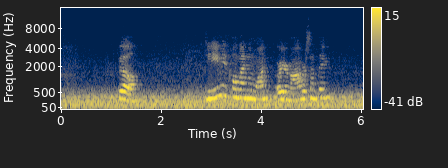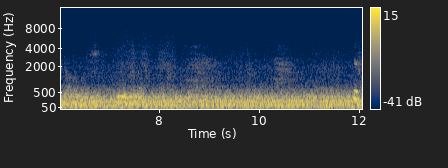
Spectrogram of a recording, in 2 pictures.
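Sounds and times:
low room hum: 0.0 - 12.0
faint murmur: 6.1 - 12.0.

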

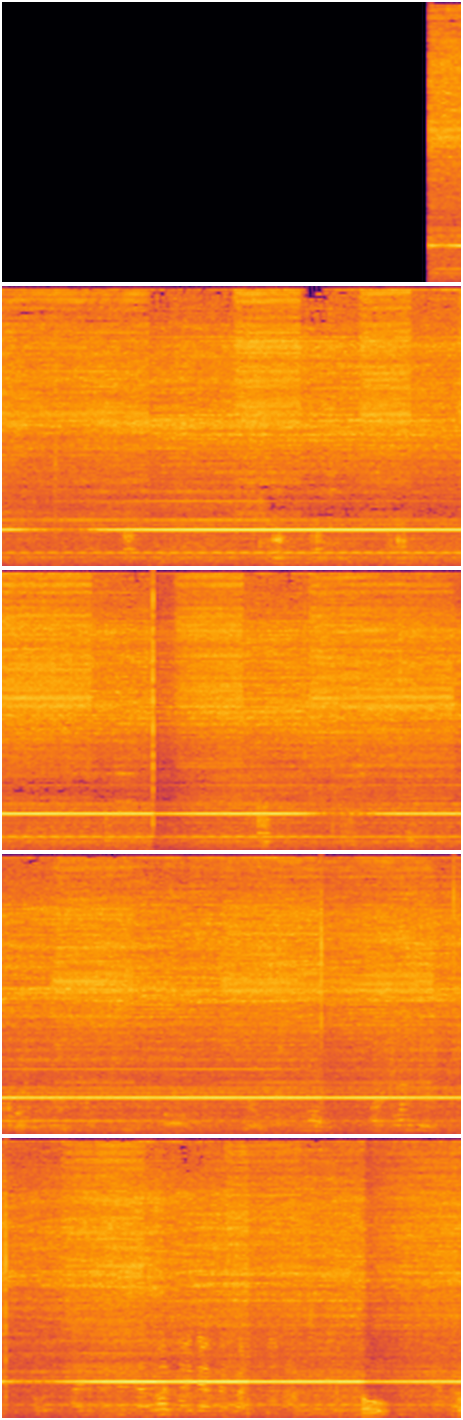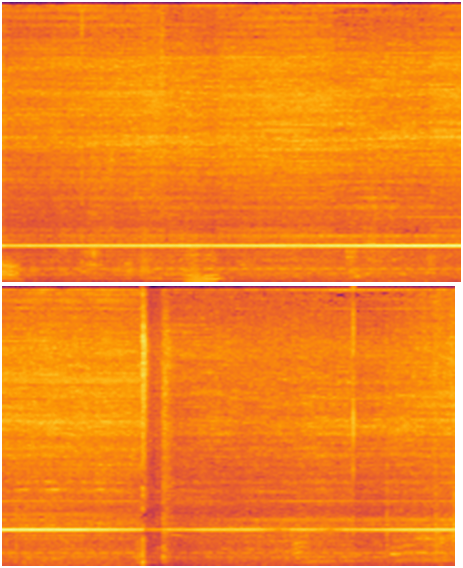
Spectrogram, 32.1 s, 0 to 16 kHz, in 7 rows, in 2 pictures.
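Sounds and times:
high-pitched machine whine: 4.3 - 32.0
machine noise: 4.3 - 32.0.

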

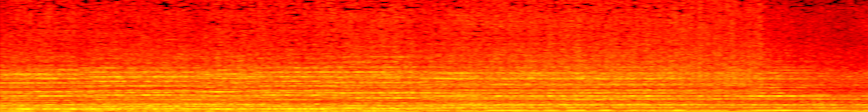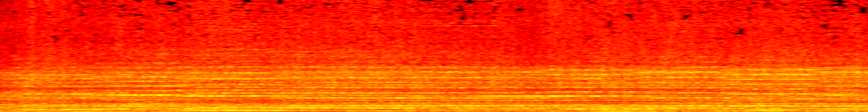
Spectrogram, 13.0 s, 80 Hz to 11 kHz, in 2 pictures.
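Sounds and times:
choir singing long held notes: 0.0 - 13.0
low bass drone: 1.9 - 7.6.

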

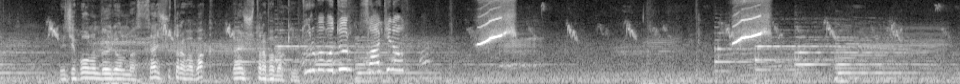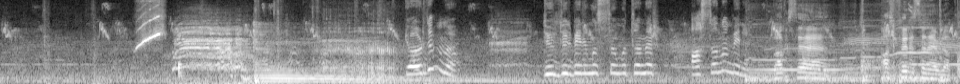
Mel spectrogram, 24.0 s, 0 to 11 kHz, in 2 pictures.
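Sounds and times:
man whistling: 6.0 - 6.5, 9.1 - 9.8, 13.7 - 14.2
horse whinnying: 13.7 - 17.1.

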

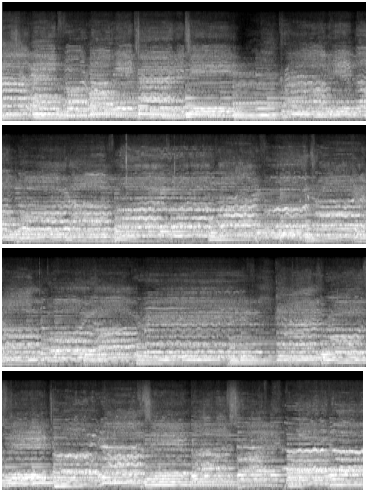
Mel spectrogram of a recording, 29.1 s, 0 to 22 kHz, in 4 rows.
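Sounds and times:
choir singing: 0.0 - 29.0.

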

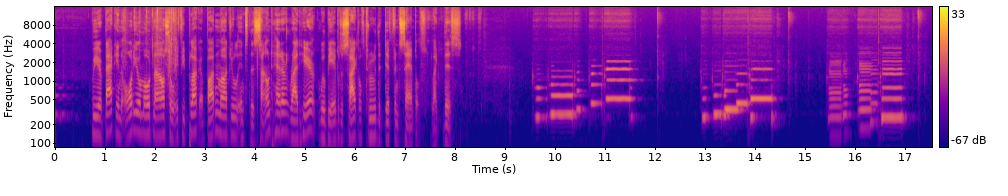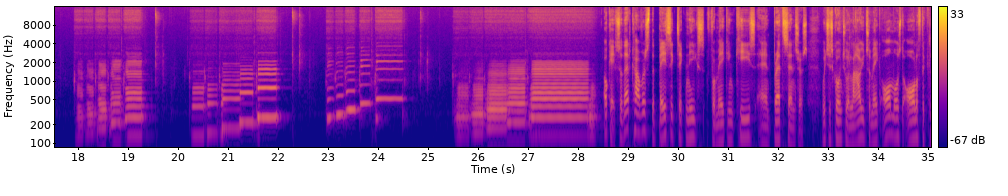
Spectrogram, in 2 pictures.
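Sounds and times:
electronic ocarina notes: 9.6 - 11.8, 12.9 - 14.6, 15.5 - 17.1, 18.0 - 19.4, 20.3 - 22.2, 23.0 - 24.6.

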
